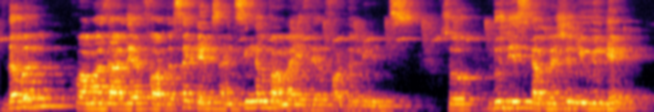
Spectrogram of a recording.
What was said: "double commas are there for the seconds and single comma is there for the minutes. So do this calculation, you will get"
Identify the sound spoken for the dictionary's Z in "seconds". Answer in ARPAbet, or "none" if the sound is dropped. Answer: S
